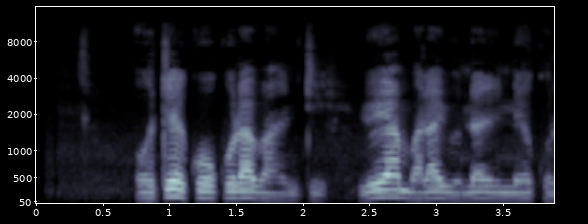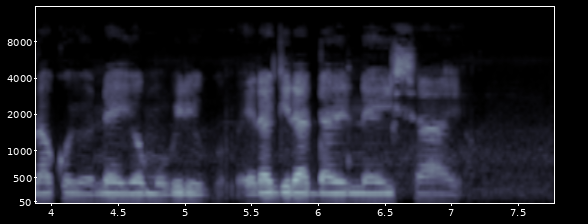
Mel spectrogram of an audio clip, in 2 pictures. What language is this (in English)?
Ganda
